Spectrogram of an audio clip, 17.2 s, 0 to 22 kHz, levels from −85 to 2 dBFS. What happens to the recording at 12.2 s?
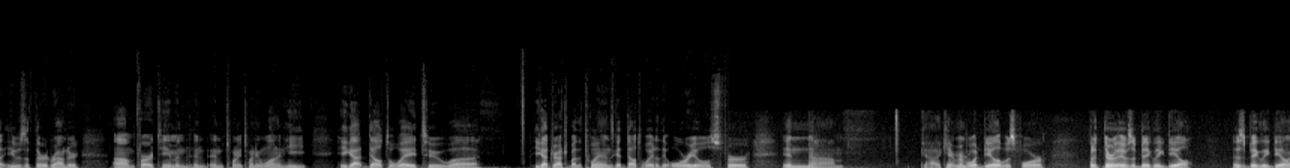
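From 9.72 s to the end, likely an input switched to a poorer device: narrower-band, duller speech, a modest level step, faint hiss; spectrograms show nothing above 7.6 kHz.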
